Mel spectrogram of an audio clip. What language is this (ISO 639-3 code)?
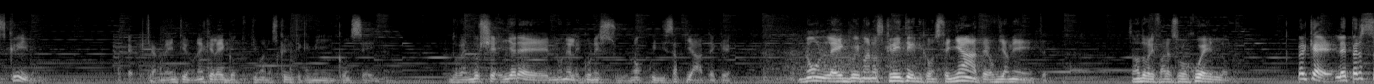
ita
